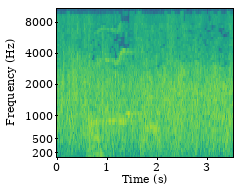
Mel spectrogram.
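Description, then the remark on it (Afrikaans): A church audience applauds the Lord in the evening, many hands clapping in a dense, even wash of noise that holds loud and unbroken throughout, with faint voices mixed underneath. “Almal van julle gee vir Here 'n groot hande klap.”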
